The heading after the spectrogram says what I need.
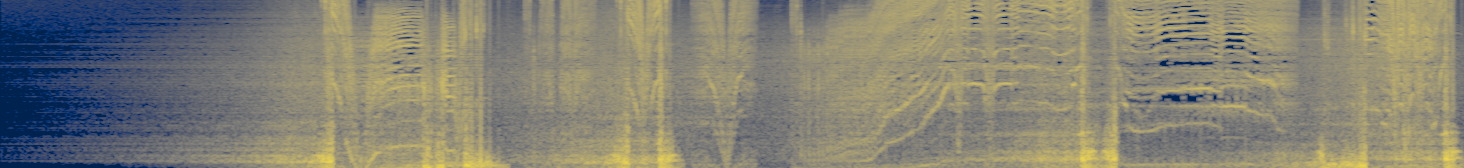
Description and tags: Eerie sounding ghost scratching noise
Scratch, Creaking, Squeak, Reverse, Eerie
